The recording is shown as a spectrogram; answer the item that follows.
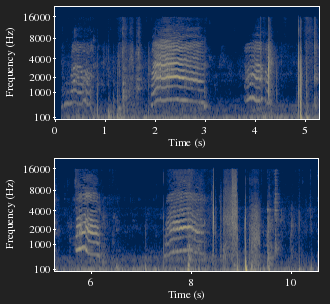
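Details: Hungry pet kitten at food time, loudly screaming with long, wavering, drawn-out meows about every two seconds, five calls in all, indoors, with faint background music and a woman talking softly.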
